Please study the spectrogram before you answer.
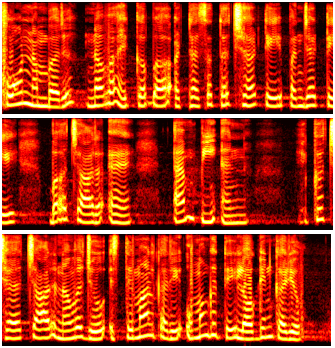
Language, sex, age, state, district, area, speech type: Sindhi, female, 18-30, Rajasthan, Ajmer, urban, read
